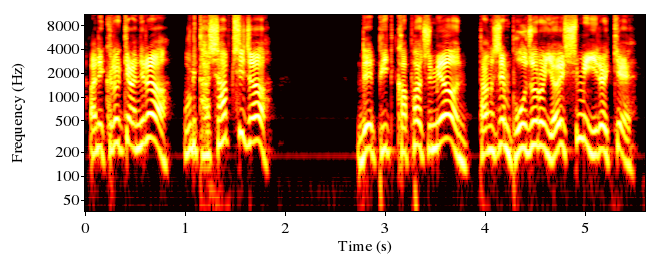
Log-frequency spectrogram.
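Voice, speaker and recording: A reader doing a pathetic blustering ex-husband. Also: male voice, high-pitched, lively intonation, brisk, bright, forceful tone, dry recording, clean studio sound, voice pushed up, full character voice. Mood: pleading. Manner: gruff, pleading, blustering. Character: pathetic indebted ex-husband, whiny then blustering.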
